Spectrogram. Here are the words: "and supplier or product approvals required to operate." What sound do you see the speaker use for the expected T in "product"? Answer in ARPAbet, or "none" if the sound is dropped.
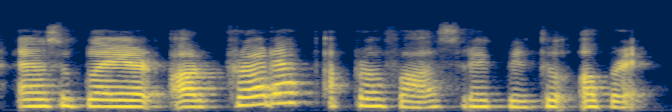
T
